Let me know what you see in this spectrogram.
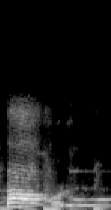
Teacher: En la palabra pájaro, la sílaba tónica es pa, mientras que las otras dos son las sílabas átonas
